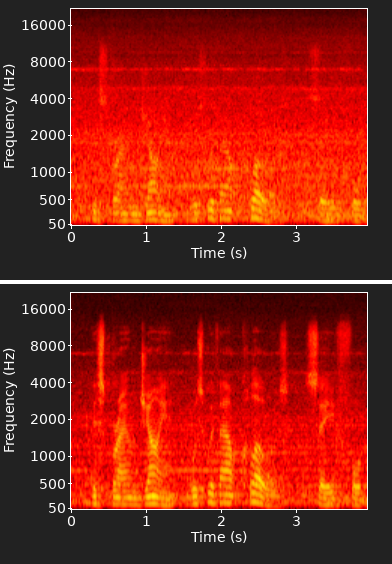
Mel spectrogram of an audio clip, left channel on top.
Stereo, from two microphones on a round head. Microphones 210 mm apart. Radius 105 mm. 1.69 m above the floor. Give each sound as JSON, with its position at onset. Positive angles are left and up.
{"t": 0.3, "sound": "a man speaking", "side_deg": -75, "distance_m": 1.5}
